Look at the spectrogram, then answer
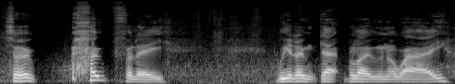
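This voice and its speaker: A man with a hoarse, congested voice talks unhurriedly to his camera as he walks across open hills. His speech is rambling and self-deprecating, full of restarts, and his pitch sits at an ordinary middle level. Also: fairly even intonation, takes it slowly, darkish tone. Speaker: vlogger. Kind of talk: casual chat while hiking. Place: outdoors on windy hills.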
